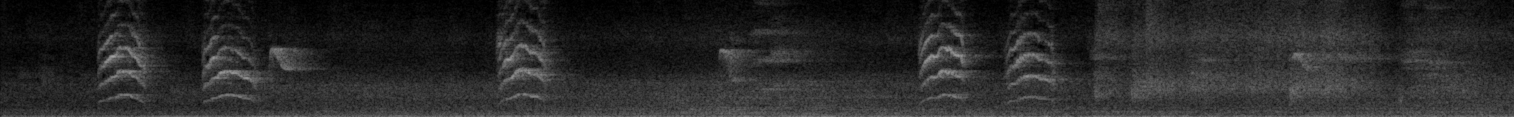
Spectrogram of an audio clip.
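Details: Male leafbird (kinoi) sound used to lure other birds: sharp arched notes with strong overtones, given in pairs and spaced groups, over a low steady background hum.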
